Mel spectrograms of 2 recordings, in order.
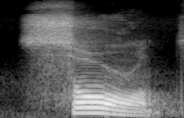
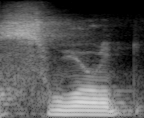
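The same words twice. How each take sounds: First: The W sound is left out. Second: A W sound is pronounced after the S. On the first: The speaker calls it right. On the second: The speaker calls it wrong.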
